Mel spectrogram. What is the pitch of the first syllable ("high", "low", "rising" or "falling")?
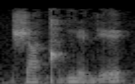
low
